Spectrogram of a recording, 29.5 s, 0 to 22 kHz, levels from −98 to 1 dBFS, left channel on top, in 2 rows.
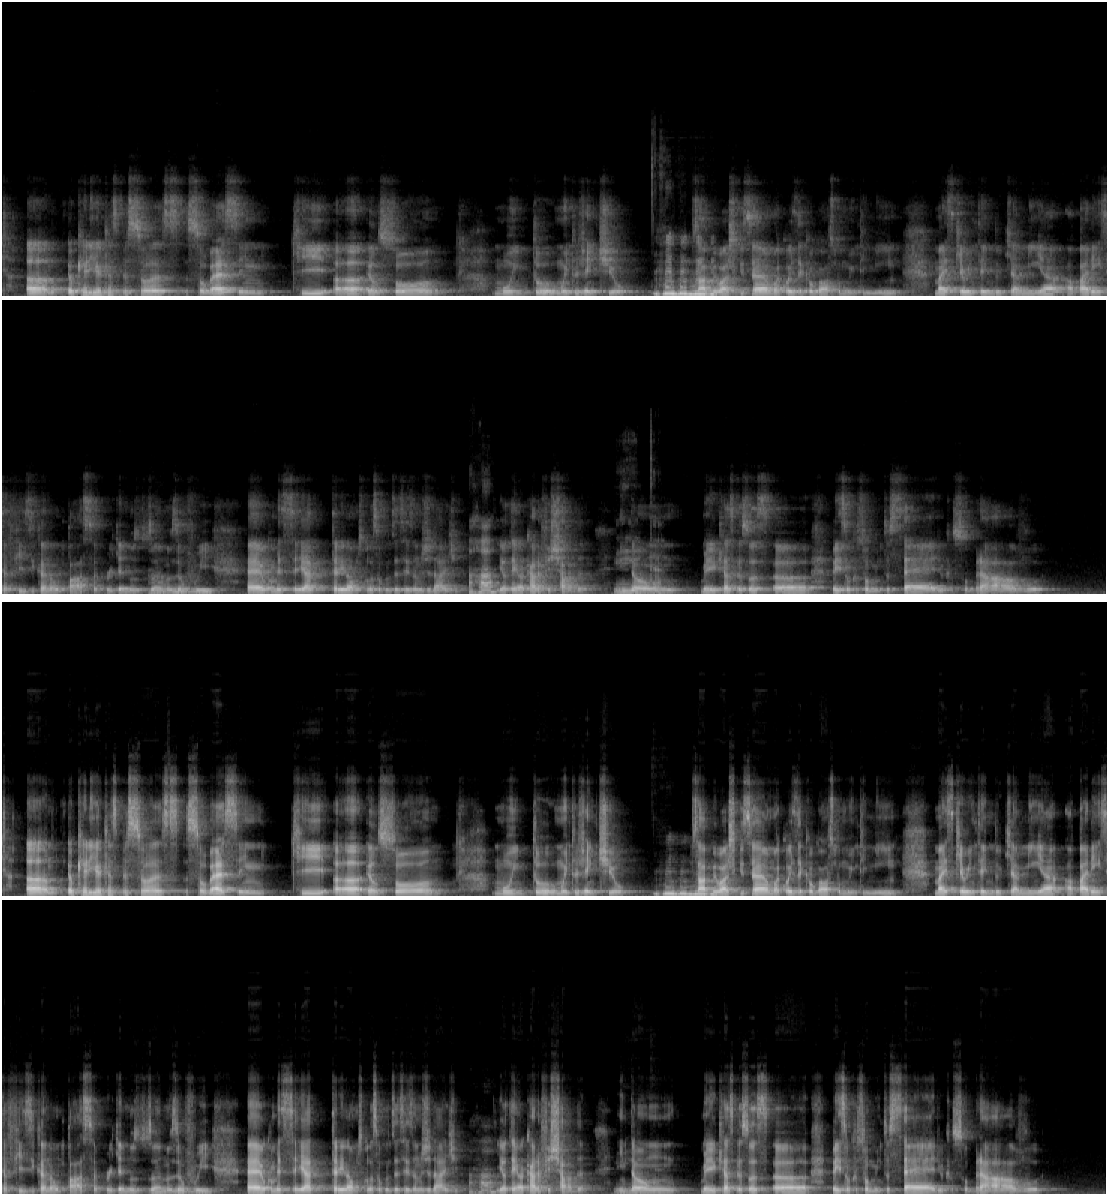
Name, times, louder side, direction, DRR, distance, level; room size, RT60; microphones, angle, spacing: voice 1, 0.0-3.5 3.9-8.3 9.3-20.8 21.3-22.5 22.9-23.7 24.1-28.6, right 4 dB, 40° right, 14 dB, 0.4 m, -31 dB
voice 2, 8.7-9.6 16.7-17.6 21.0-21.4 22.9-23.5, left 3 dB, 85° left, 15 dB, 0.5 m, -34 dB
9.6 x 7.1 x 4.6 m, 0.95 s
head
